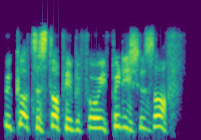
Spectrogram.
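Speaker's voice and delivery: panicked. Retold or imitated. Panic on runaway coach.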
